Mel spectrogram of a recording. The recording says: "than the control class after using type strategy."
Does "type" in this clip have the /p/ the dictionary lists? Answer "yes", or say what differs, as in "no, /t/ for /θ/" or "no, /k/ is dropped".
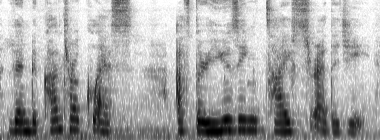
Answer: no, /f/ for /p/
